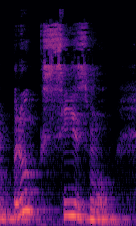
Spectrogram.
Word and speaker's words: bruxismo: Especialmente nessa palavra vem ali um CS, que quer dizer que você deve pronunciar bruxismo.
